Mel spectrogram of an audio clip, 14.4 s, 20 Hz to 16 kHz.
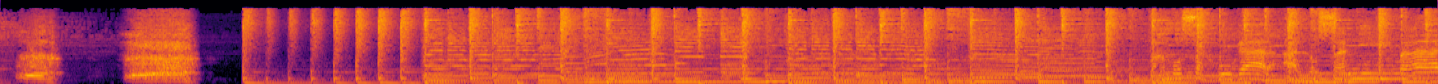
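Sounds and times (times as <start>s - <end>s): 
bear roaring: 0.0s - 2.0s
upbeat music: 2.4s - 14.3s.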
